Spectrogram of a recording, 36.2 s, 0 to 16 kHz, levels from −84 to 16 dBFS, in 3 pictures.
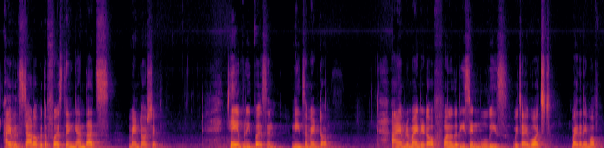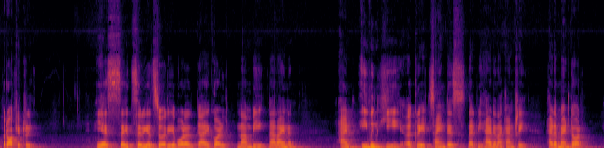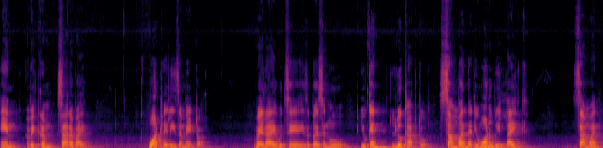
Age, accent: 30-49, Indian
